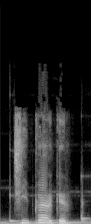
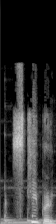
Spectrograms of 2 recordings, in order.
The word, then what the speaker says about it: Schipperke: de esta raza aunque la pronunciación correcta del nombre de la raza es si parker es más común escuchar lo pronunciado skipper que especialmente en los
